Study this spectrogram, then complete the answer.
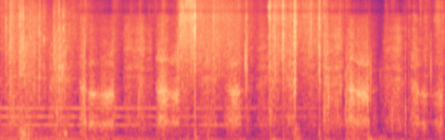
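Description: Footsteps crunch quickly over dry ground and leaves.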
